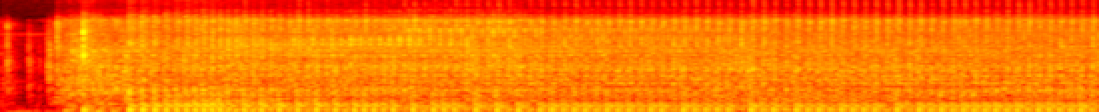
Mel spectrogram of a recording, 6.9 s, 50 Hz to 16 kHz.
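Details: Honda Supra X 125 after a fix for a clacking noise; starts quickly and settles into an even single-cylinder putter with no tapping. Normal idle.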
